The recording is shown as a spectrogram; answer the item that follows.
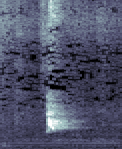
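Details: A single sharp, rasping squawk from a yellow-vented bulbul, loud at onset and trailing off over about a third of a second, with a quiet hum behind it.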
